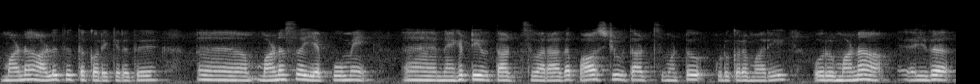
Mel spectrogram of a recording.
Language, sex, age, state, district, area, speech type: Tamil, female, 18-30, Tamil Nadu, Namakkal, rural, spontaneous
